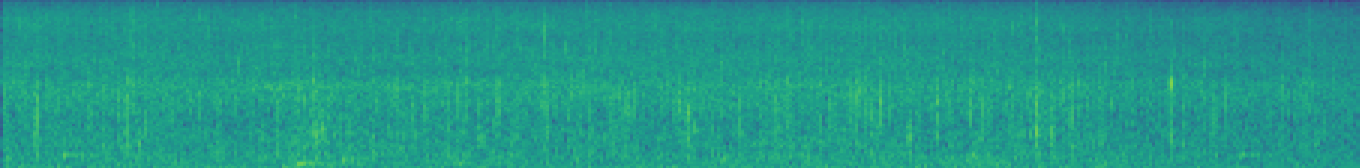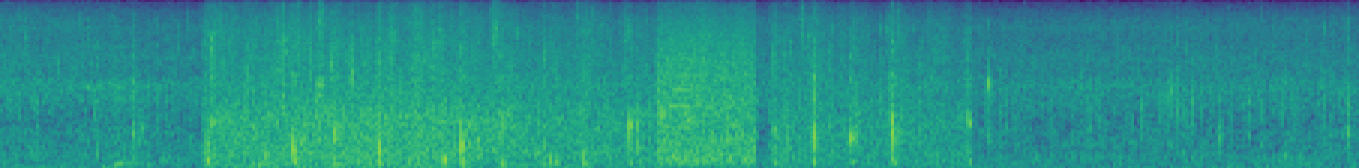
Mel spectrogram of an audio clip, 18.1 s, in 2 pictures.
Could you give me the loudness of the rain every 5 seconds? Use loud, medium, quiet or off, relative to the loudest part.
loud, loud, medium, medium.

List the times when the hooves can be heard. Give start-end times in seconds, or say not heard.
10.4-15.6.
